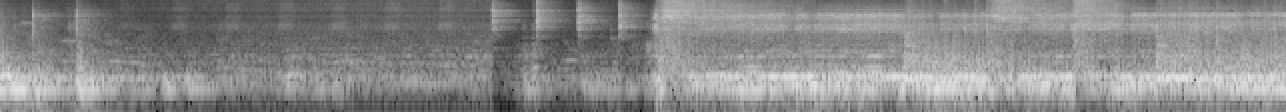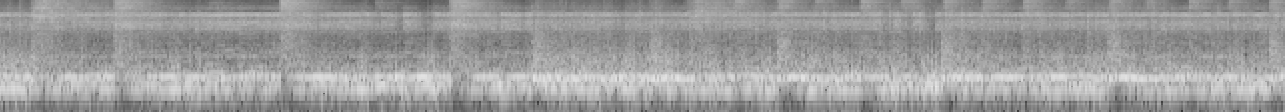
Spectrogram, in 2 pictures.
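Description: Live heavy metal band starting a song. After a quieter, fading few seconds come four short hits, then the full band comes in about five seconds in: distorted electric guitar, bass and a drum kit with cymbals, playing loud and steady.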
